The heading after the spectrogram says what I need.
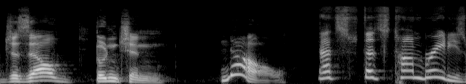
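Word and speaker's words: Gisele: I always get her name wrong. Giselle. Giselle Bündchen? Not Giesel. Giselle Bündchen.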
